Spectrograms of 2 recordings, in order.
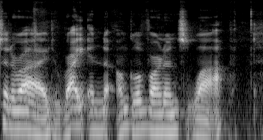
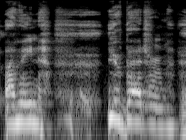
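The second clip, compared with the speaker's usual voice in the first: breathless, higher wheeze; wheezing; 4 semitones higher than usual. A narrator's reading. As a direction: gasp it out after the fight. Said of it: "he wheezed to Harry".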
